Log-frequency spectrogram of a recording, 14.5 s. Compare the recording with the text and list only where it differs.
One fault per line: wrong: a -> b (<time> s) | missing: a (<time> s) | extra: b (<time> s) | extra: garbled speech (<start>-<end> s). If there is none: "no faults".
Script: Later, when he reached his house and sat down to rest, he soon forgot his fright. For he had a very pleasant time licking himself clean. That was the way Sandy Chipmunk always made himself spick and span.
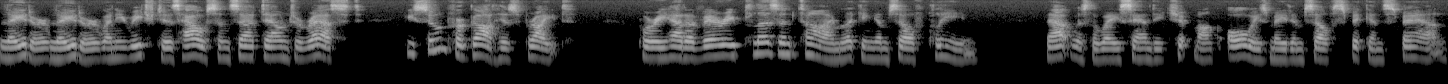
extra: later (0.5 s)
